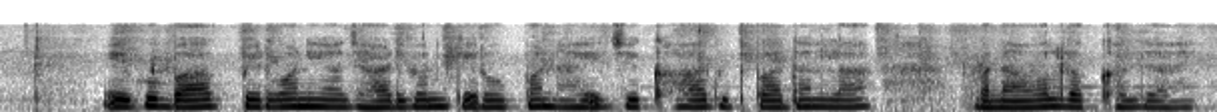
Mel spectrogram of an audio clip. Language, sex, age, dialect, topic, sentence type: Magahi, male, 41-45, Western, agriculture, statement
